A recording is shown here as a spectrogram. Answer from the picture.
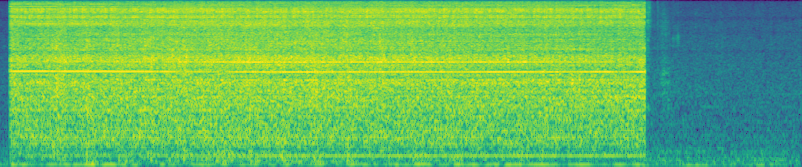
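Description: Cordless drill clamped in a bench vise, spinning a sanding drum: it runs steadily with a faint whine for almost five seconds and then stops abruptly.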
